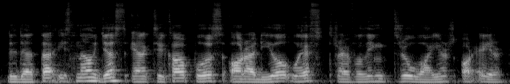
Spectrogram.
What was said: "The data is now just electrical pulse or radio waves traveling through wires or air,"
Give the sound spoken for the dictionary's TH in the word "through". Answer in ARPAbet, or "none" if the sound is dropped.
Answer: T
